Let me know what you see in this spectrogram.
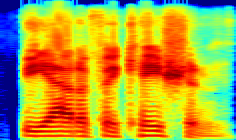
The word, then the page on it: beatification: American English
